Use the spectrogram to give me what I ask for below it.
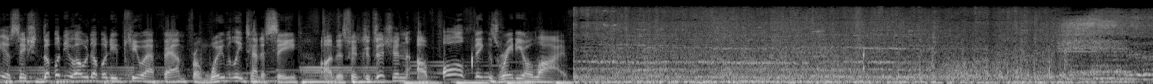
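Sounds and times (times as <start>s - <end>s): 
speech: 0.0s - 6.2s
loud train rumbling past: 5.7s - 11.4s
rising metallic whine: 5.8s - 10.7s
rhythmic clickety-clack of train wheels on rails: 5.8s - 11.3s.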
